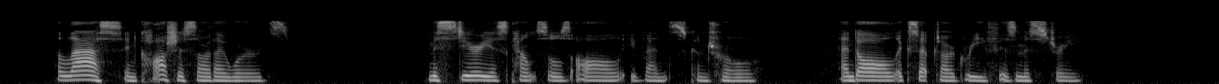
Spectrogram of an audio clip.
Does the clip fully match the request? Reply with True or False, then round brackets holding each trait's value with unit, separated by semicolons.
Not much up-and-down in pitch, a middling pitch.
True (1.6 semitones; 180 Hz)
